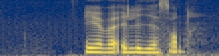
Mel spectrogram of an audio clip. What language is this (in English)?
Swedish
